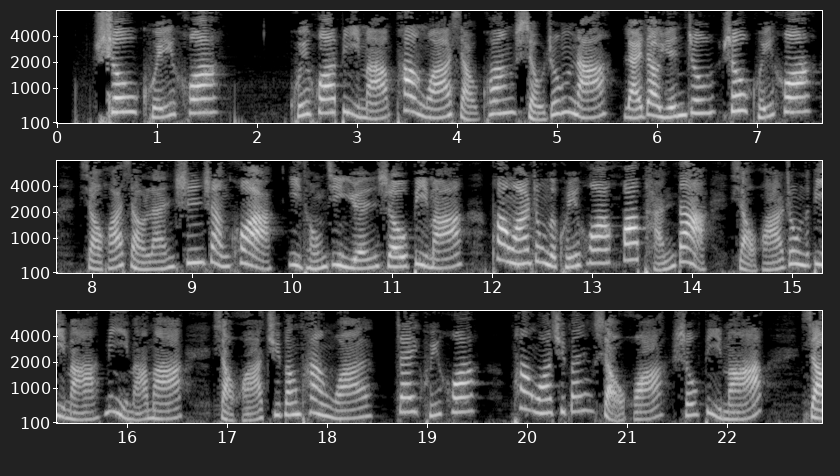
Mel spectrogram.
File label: chinese tongue twister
